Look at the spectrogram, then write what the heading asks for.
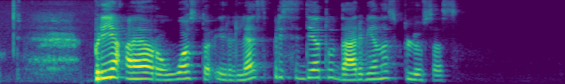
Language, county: Lithuanian, Vilnius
